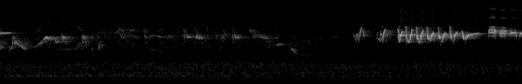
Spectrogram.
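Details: European robin singing a thin, high, wandering warble of varied whistled notes, with a soft slurred start, brief pauses, then a louder, quicker run of tumbling twittering phrases toward the end.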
